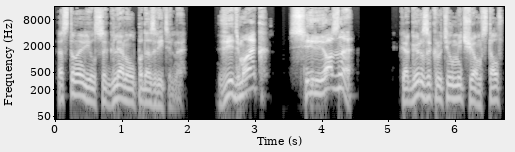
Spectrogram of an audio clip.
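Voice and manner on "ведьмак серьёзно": high, drawn-out questioning villain; mocking suspicion. A narrator's reading. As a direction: query it with exaggerated disbelief. (насмешливое недоверие, повыше)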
